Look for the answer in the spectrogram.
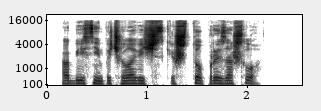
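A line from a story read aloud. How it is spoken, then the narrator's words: Growled close to ear. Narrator (Russian): Прорычал он ей на ухо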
